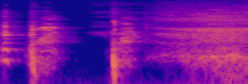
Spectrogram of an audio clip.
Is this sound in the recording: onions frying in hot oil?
no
